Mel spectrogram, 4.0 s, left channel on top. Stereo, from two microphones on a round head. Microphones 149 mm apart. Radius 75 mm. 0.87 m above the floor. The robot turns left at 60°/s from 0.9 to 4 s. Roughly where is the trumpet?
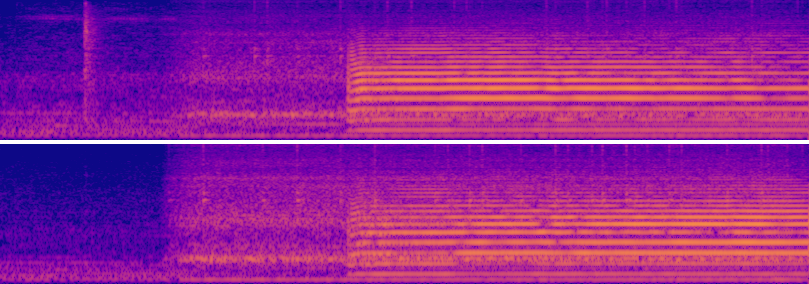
Left.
